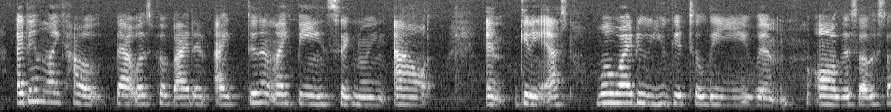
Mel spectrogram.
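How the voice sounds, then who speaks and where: Over noticeable background noise and audible room echo, a woman with a fairly high pitch talks at a moderate pace with ordinary pitch variation. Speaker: vlogger. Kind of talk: personal vlog. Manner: rambling, jumping between topics.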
